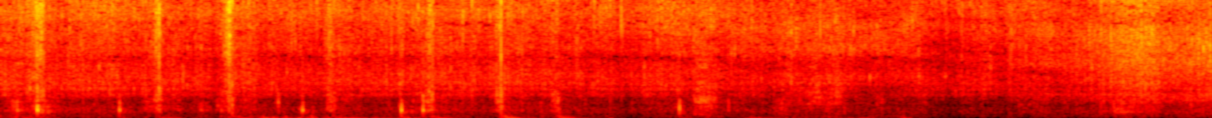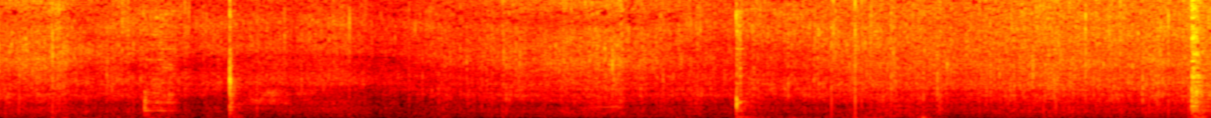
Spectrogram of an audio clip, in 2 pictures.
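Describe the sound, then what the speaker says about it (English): A pot of water with chopped carrot boils on the stove for couscous, giving a continuous bubbling hiss broken by scattered small clicks and clinks. It is fairly close and heard without talk. "that's boiling now."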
